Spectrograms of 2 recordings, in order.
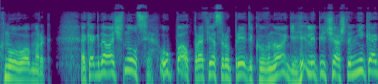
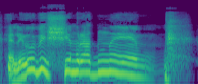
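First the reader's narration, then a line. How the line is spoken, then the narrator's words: Moaning. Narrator (Russian): простонал Терренс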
